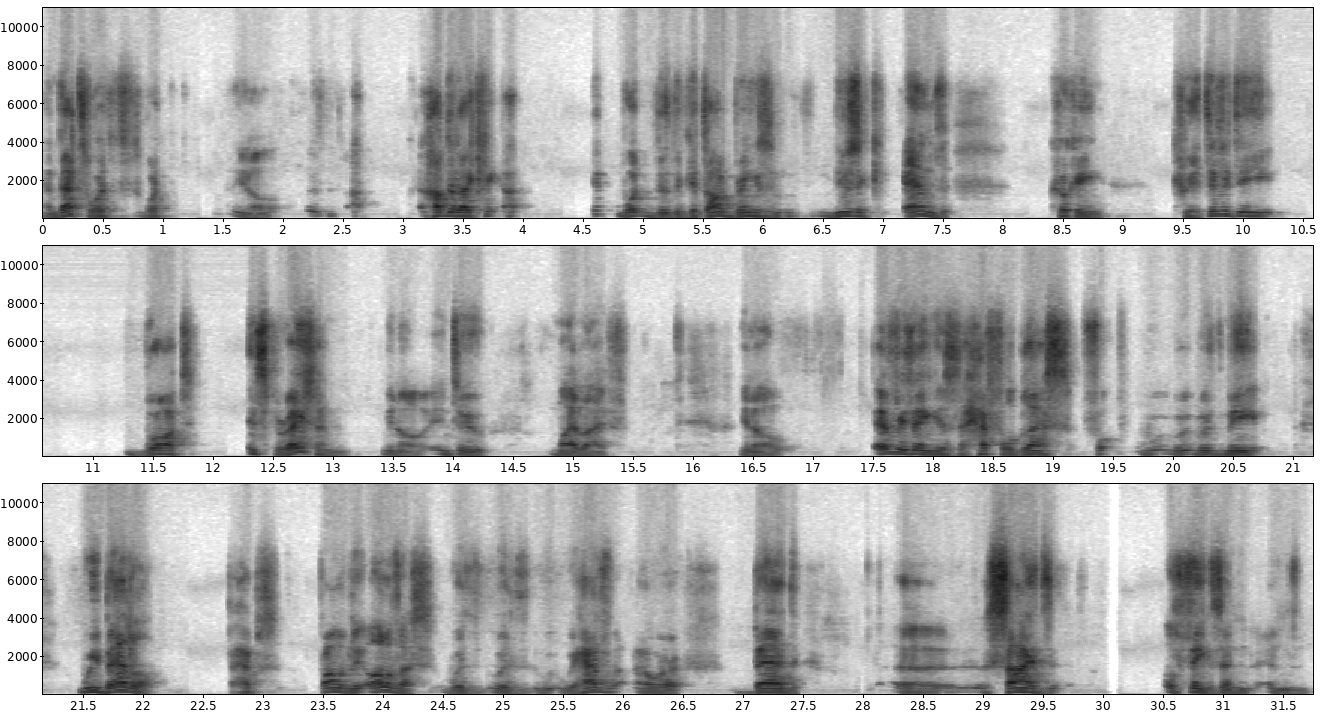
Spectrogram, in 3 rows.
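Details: 62-year-old man with aphasia after a stroke about 11 years earlier, who lost most of his languages and describes his English as broken; aphasia.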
